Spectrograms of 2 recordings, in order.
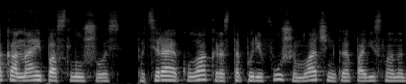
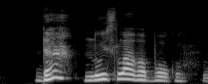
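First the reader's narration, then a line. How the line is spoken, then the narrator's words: Frightened exhale. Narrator (Russian): выдохнул Гена ... с перепугу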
